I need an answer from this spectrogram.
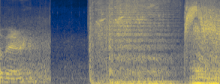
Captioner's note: ignite sabers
